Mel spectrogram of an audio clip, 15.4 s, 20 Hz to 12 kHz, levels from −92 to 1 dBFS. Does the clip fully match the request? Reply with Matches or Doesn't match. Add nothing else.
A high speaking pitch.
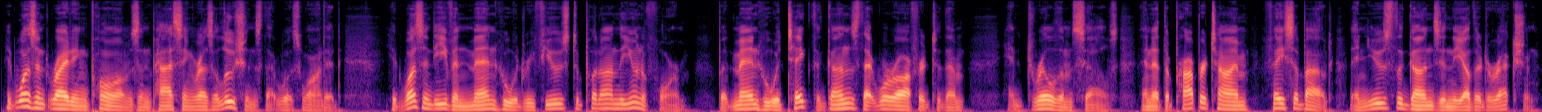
Doesn't match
